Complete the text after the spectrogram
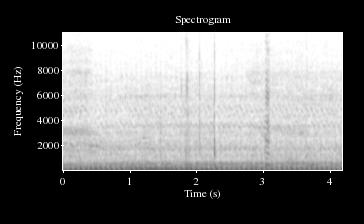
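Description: A hand clicks a switch on a motorcycle handlebar.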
